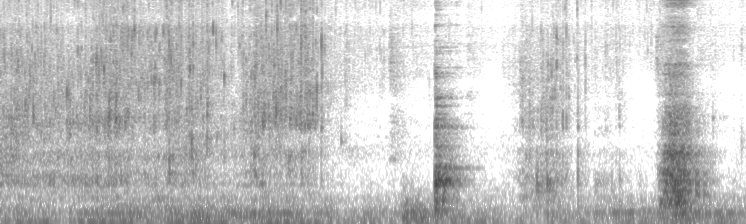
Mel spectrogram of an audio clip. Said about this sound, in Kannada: ಹಾಗೆಯೇ ನೀರು ಹಾಕ್ಕೊಳ್ತಾ ಇದ್ದೇನೆ.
